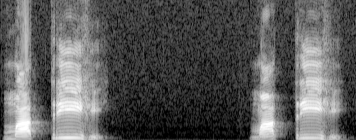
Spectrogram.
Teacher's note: विसर्ग का उच्चारण स्थान मूर्धा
